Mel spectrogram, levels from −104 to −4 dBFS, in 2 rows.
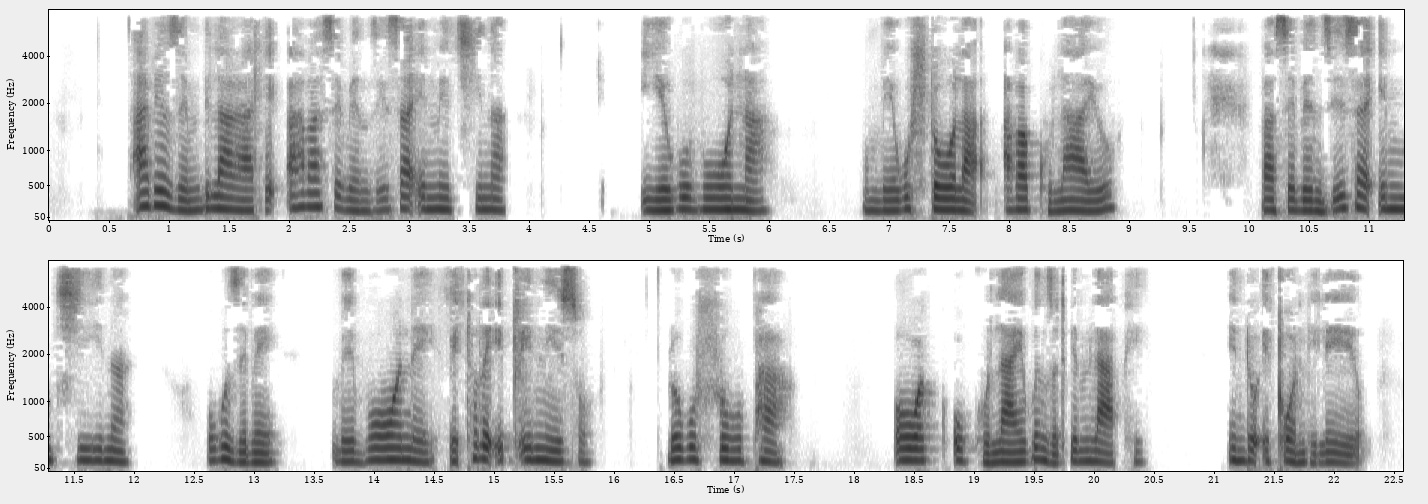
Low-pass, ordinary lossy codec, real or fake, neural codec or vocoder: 7.2 kHz; MP3, 32 kbps; fake; codec, 16 kHz, 1 kbps, X-Codec, WavLM features, trained on Multilingual LibriSpeech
